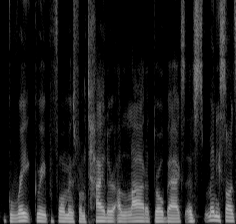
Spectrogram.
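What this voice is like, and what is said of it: Hoarse, strained, fading voice. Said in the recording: “I'm losing my voice... I got sick a little bit before the weekend started, and it's been a struggle just trying to speak. My throat's just getting dry.”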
